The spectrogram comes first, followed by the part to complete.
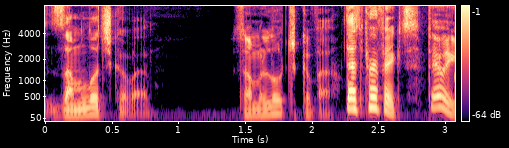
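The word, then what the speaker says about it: Zamolodchikova: Like when you pronounce things, when you say them slowly, you say them correctly. You don't schwa out the vowel. So zamolochikova, but becomes zamolochkova.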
